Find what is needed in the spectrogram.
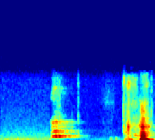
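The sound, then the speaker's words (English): A dog barks twice, a short higher yelp followed by a louder, fuller bark a moment later, with no talking around it. “There was the exclamation point right there with a woof.”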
